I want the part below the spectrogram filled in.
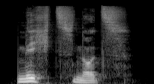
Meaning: goof-off, no good, wastrel, spalpeen, nogoodnik, ne'er-do-well (a person who is useless and good for nothing)
- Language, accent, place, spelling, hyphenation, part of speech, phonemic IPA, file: German, Germany, Berlin, Nichtsnutz, Nichts‧nutz, noun, /ˈnɪçt͡snʊt͡s/, De-Nichtsnutz.ogg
